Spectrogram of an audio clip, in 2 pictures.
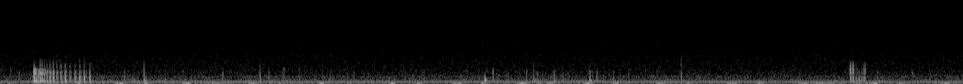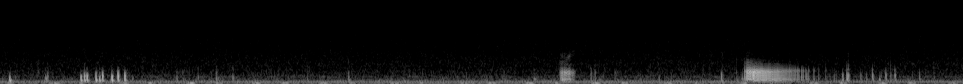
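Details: A cat's stomach growling: low gurgles and rumbles over a steady hum, louder at the start and near the end; ordinary borborygmi.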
